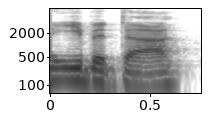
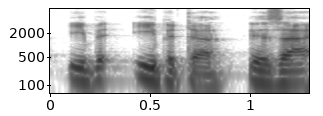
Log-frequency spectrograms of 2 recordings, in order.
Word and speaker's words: EBITDA: Well, speaking of the DA in EBITDA, or EBITDA is my new pronunciation. Somebody called me out for my putting emphasis on the wrong syllable there.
